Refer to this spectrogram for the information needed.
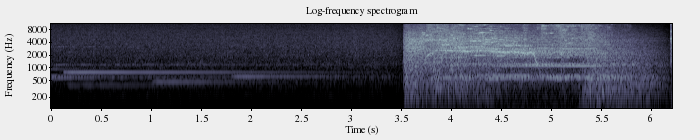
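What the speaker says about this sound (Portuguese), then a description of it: "o assassino pular em sua direção, quebrando a porta de vidro" A glass door bursts apart in a horror film scene: a soft sustained tonal drone gives way to a sudden loud shatter of breaking glass, with ringing shards continuing and fading over the last seconds.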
